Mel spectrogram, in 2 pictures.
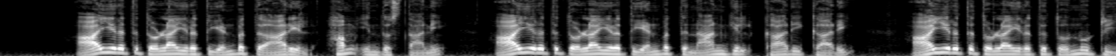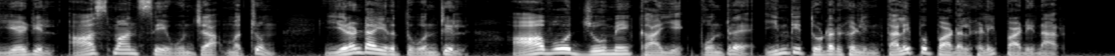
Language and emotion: Tamil, neutral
